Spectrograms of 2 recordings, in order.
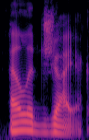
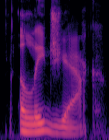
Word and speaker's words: elegiac: it right number one a poem in elic couplets elic that's how you say it um now some people might want to say allec that's fine too a poem an El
